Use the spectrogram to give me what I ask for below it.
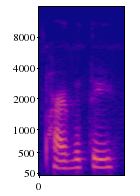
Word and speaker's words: Parvati: And also, quick note, it's Parvati. Accent is on the PAR.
